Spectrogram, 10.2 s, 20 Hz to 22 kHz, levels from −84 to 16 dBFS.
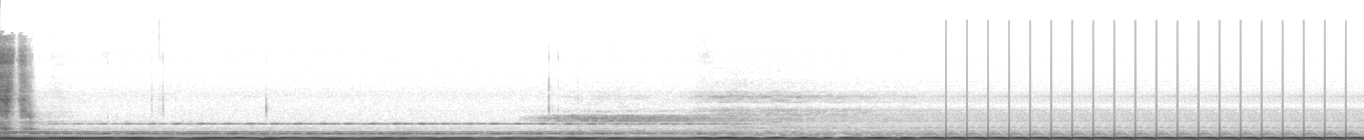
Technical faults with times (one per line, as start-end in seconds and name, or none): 7.09-10.24 broken-record loop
